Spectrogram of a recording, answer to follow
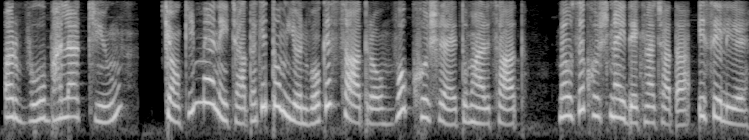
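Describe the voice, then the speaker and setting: A woman's voice: very high voice, sing-song, a little fast, a bit bright, exaggerated voice. A woman voicing an arrogant young male college mafia heir who talks curt and bossy in a voiced story reading. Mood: scheming. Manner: bossy, curt, grudgingly apologetic.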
